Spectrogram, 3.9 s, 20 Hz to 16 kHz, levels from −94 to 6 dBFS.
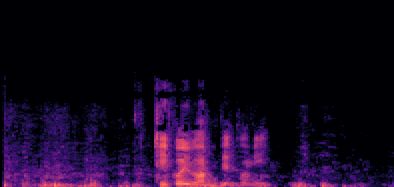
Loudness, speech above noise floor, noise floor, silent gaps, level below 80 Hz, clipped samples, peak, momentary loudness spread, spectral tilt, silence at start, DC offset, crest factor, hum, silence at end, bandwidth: -29 LUFS; 30 dB; -57 dBFS; none; -68 dBFS; under 0.1%; -10 dBFS; 19 LU; -5.5 dB/octave; 0.05 s; under 0.1%; 22 dB; none; 0.5 s; 9.2 kHz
